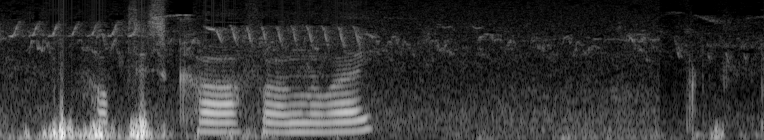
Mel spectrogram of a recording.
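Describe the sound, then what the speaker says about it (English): Birds sing outdoors on a fine morning, a clear harmonic whistle-like call repeated in two bursts between stretches of close talk, then fading into a quiet open background with faint chirps. "Hear those birds singing."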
